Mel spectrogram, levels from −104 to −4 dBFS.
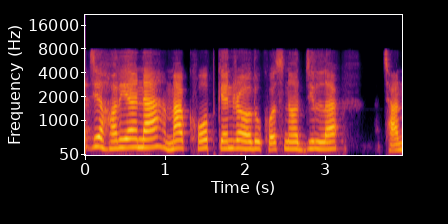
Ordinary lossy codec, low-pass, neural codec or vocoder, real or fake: none; none; codec, 16 kHz, 0.5 kbps, X-Codec, HuBERT features, trained on LibriSpeech; fake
